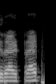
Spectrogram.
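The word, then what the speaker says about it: write: ए रहा है देखिएगा व के बाद ए रहा है तो व हो गया क्या साइलेंट तो व साइलेंट हो तो बचा क्या आर आई टी राइट में लिखना नेक्स्ट आपका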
